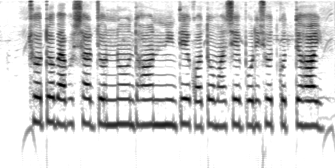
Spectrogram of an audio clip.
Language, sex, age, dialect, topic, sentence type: Bengali, female, 60-100, Northern/Varendri, banking, question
